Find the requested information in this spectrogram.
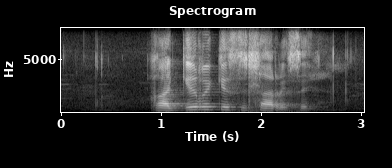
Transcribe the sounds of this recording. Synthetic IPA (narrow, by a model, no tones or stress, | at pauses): ɣakʼɪrɪkʼɪsɪɬarɪːsɪ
